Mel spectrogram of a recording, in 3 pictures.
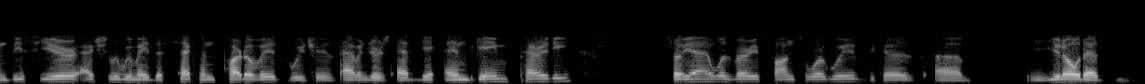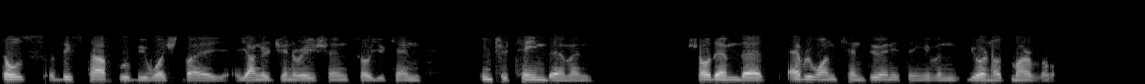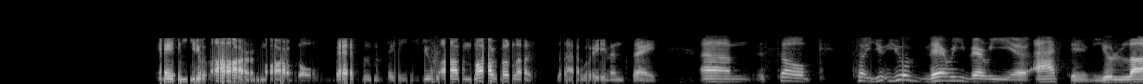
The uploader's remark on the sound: On the phone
